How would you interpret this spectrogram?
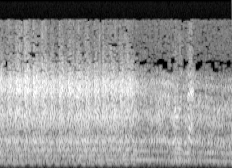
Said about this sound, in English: What was that? German plane attacking? No, that's just a Spitfire. Gunnery practice. See, you can see the plane ahead of him towing the target sleeve.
